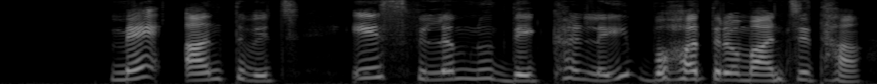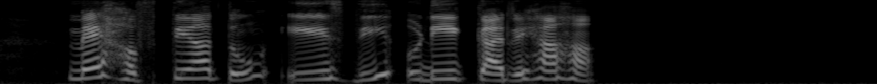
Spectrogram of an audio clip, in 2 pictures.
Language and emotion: Punjabi, happy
